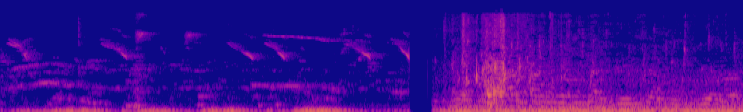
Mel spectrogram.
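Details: High descending peeps from Muscovy ducks, each note sliding downward, given in a loose series for about three seconds before a brief cutout, followed by noisy rustling and handling sounds over a low hum.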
